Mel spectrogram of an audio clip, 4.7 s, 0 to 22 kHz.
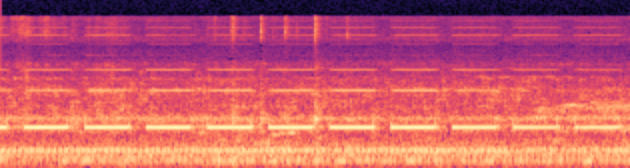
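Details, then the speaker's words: HP laptop at power-on beeps steadily about two beeps a second and enters BIOS on its own, as a stuck F10 key reads as held down. "ganito lang siya mga kaibigan nag-beep sound and then kusang pumapasok sa bios parang nagoo press F10"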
